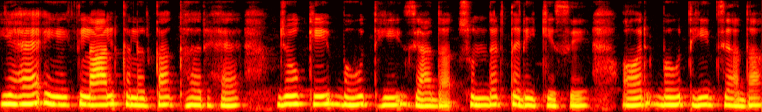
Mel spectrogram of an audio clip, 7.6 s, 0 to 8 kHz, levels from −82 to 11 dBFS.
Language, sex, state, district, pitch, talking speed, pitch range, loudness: Hindi, female, Goa, North and South Goa, 200 Hz, 155 wpm, 185-210 Hz, -14 LUFS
